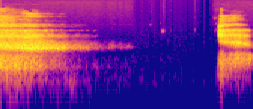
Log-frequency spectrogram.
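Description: A long, audible exhale during a yoga stretching session, breathy and close, fading out over about a second, followed by silence and then the start of another breath.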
